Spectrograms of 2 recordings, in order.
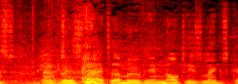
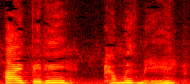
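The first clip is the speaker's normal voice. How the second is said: high sing-song coaxing; mock tender baby voice; coaxing baby talk; 11 semitones higher, slower than usual. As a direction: coo at him like a pet. Coaxing Malvolio like a child.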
